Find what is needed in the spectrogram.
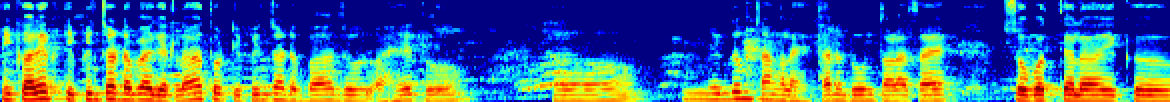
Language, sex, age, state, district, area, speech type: Marathi, male, 60+, Maharashtra, Akola, rural, spontaneous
